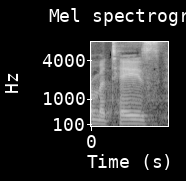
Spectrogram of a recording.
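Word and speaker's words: Maté: If you know Dr. Gabor Mate's, that's how you say it, work at all, he's written a book called When the Body Says No.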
